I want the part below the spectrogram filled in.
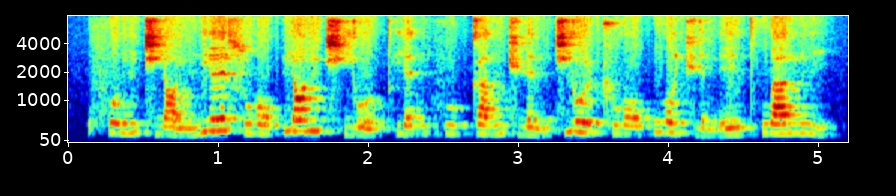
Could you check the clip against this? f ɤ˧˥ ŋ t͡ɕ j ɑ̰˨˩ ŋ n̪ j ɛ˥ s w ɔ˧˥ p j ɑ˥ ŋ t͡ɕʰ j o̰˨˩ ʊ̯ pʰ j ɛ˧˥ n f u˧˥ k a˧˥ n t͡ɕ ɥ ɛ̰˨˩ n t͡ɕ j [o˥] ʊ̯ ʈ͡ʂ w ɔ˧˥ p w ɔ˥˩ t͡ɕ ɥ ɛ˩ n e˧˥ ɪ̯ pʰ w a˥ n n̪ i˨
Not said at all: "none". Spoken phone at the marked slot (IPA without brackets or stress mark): o˥˩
